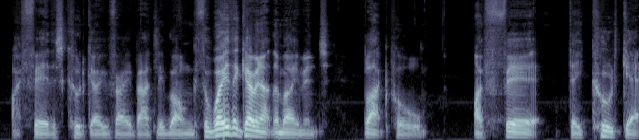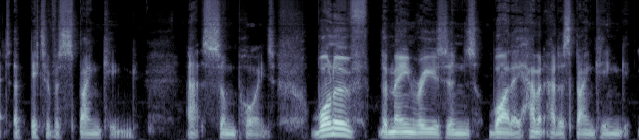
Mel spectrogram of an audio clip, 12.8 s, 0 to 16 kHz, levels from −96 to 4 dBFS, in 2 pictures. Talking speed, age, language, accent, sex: 190 wpm, 20-39, English, British, male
